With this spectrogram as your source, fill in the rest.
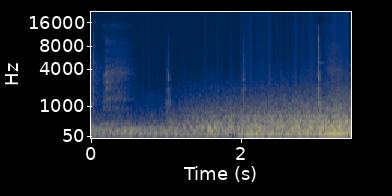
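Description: A wall clock ticks steadily.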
